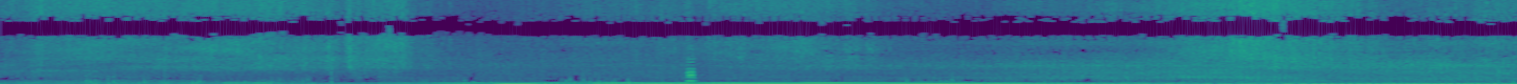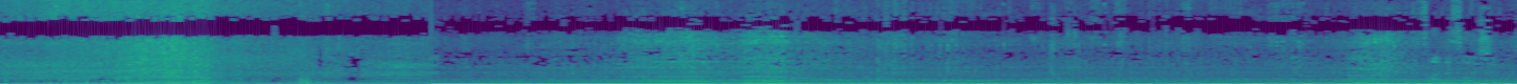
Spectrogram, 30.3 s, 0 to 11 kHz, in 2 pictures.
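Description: Engines of off-road 4x4s working up a dirt trail, revving up and easing off as they climb. About two-thirds in, the sound cuts abruptly to a steadier, lower engine drone.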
